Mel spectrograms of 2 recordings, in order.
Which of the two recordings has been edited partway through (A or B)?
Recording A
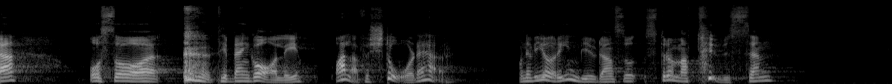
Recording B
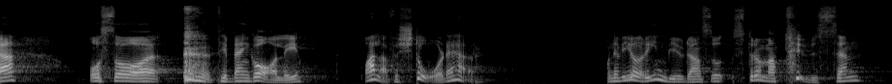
A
